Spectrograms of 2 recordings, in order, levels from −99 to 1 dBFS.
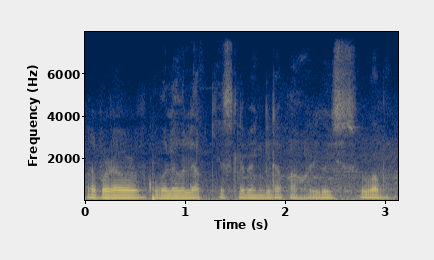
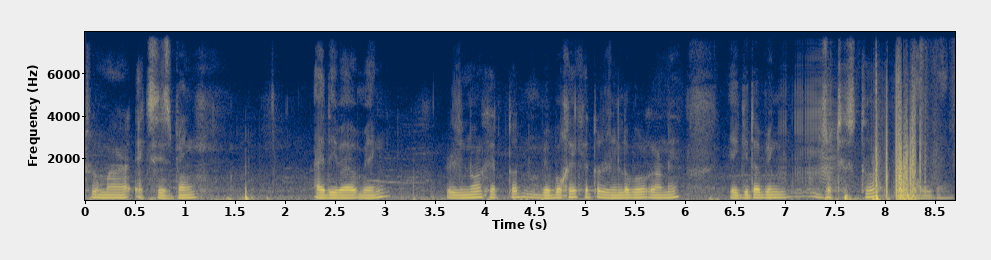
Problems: none marked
